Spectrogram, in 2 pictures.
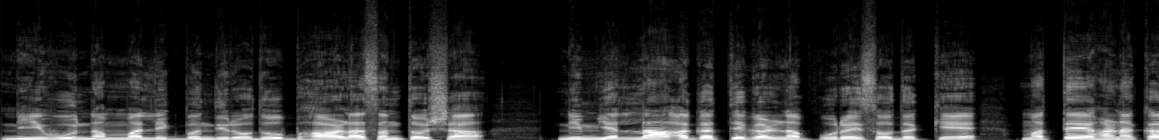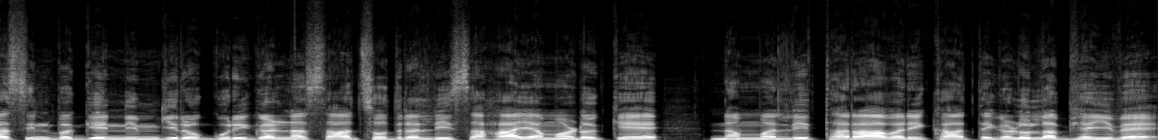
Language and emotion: Kannada, happy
